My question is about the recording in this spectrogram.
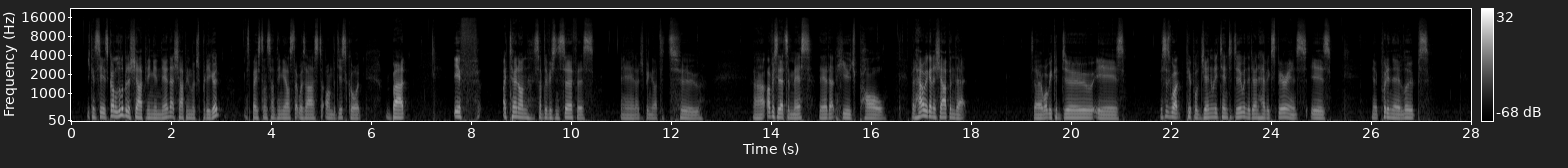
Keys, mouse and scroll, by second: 0.1 middle click, 1.5 middle click, 2.7 middle click, 4.6 shift+middle click, 7.1 middle click, 7.4 Tab, 9.1 click, 9.9 middle click, 11.4-12.6 drag, 13.4 middle click, 15.8-16.7 middle drag, 18.6 middle click, 19.0 Tab, 19.9 middle click, 20.5 shift+middle click, 21.5 middle click, 25.8 ctrl+r.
